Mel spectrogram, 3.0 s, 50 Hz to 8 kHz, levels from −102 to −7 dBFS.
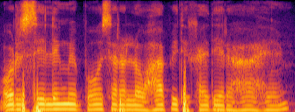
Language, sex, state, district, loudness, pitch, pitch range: Hindi, male, Arunachal Pradesh, Papum Pare, -19 LUFS, 125 Hz, 120-130 Hz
